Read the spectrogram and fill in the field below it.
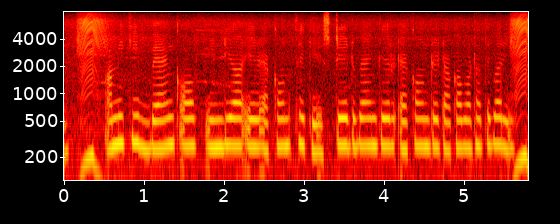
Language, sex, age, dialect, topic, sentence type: Bengali, female, 18-24, Rajbangshi, banking, question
